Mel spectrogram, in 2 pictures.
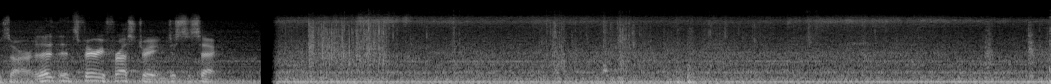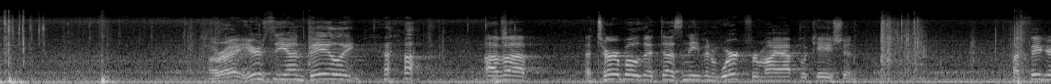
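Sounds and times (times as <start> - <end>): low mechanical hum: 0.0 - 21.0.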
